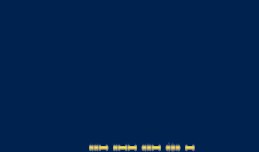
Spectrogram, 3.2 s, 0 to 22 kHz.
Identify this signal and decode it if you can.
Morse code, heard as a keyed tone, about 40 wpm, 700 Hz. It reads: UWUST
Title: Five Challenging Letter-Number Combinations 40wpm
